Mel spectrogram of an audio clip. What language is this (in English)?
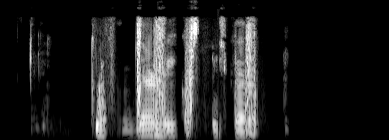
Dhatki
